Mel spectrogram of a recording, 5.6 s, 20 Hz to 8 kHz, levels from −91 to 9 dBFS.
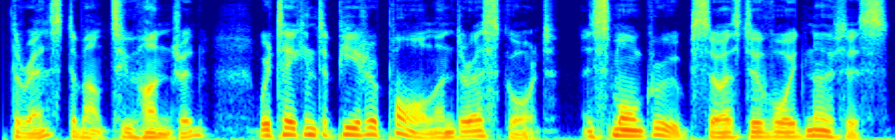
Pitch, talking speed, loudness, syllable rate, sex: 105 Hz, 215 wpm, -18 LUFS, 6.0 syllables/s, male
